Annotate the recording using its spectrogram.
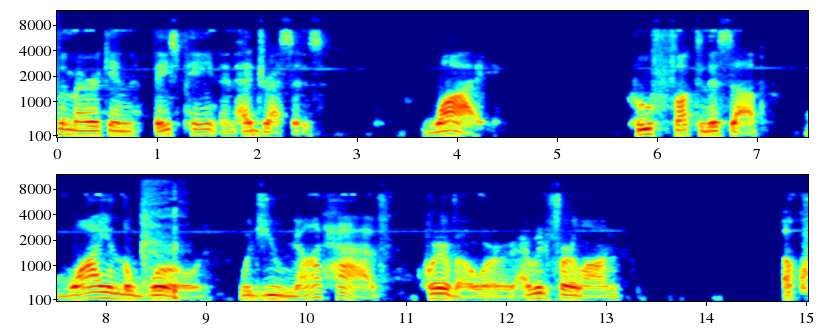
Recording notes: We record using Squadcast.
